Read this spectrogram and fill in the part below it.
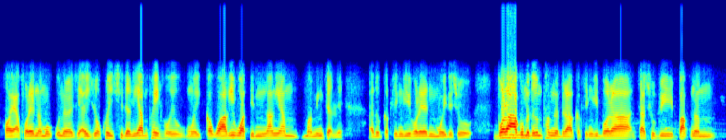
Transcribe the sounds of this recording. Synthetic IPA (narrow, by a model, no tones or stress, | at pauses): hojahɔɾenɐmuunɐɾas̬iɐjsuɐkʰojsidɐɡijampʰajɦojmojkak̚waɡiwatinŋaŋjamːɐmiŋt͡ʃɐt̚le | ɐ̰dukak̚siŋɡiɦɔɾenmojdɐsu | bɔɾaɡumɐdɐdumpʰɐŋɡɐdɾakak̚siŋɡibɔɾat͡ʃasʰubipak̚nɐm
